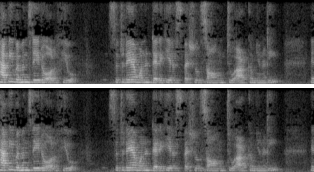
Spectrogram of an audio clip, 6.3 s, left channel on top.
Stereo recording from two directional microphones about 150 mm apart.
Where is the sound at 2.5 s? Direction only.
20° left (ahead or behind).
